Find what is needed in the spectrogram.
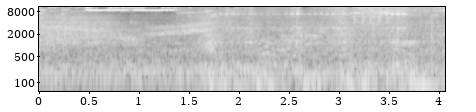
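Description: Attraction sound effects for a hand scan in progress: a low electronic rumble that swells toward the end, with faint high steady tones above it.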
